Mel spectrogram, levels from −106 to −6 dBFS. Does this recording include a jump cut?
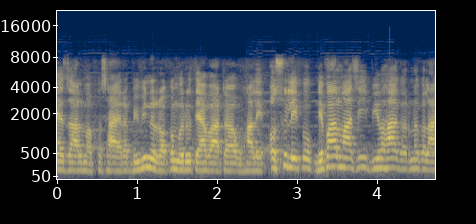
yes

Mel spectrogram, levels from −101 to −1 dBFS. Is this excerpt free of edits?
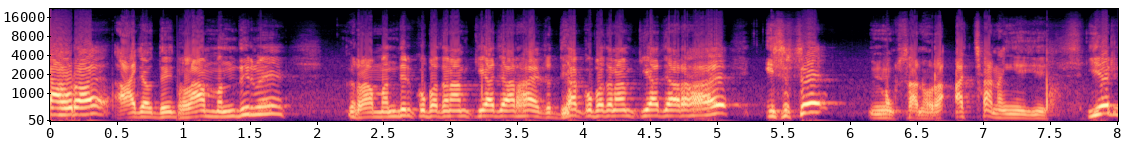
no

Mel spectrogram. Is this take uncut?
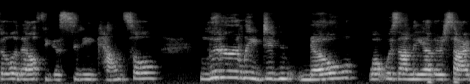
yes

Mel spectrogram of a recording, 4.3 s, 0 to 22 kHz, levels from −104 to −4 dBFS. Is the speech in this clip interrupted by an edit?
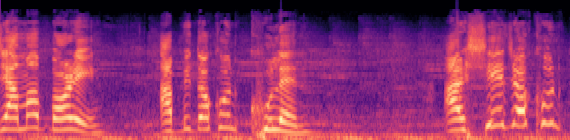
no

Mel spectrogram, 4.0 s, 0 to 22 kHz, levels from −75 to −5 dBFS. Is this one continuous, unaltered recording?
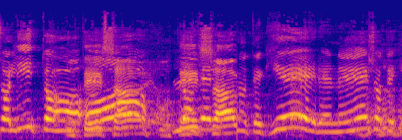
no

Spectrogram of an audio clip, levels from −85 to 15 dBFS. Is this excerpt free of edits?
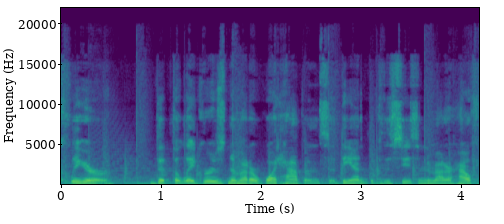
yes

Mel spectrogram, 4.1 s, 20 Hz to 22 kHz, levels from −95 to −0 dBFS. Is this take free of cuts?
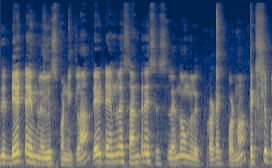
yes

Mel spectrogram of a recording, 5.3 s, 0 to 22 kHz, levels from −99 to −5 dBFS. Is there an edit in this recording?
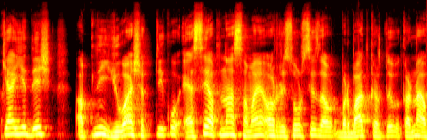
no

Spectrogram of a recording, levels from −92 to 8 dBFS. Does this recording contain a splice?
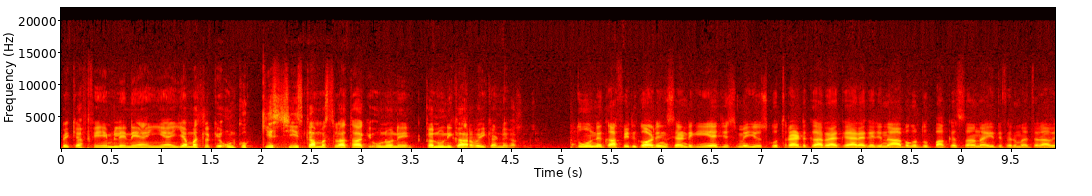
yes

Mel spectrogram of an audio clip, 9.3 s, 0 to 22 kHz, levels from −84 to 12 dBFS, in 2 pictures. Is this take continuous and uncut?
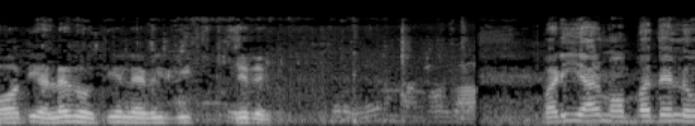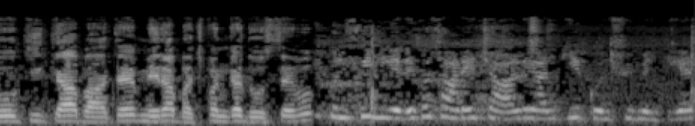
no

